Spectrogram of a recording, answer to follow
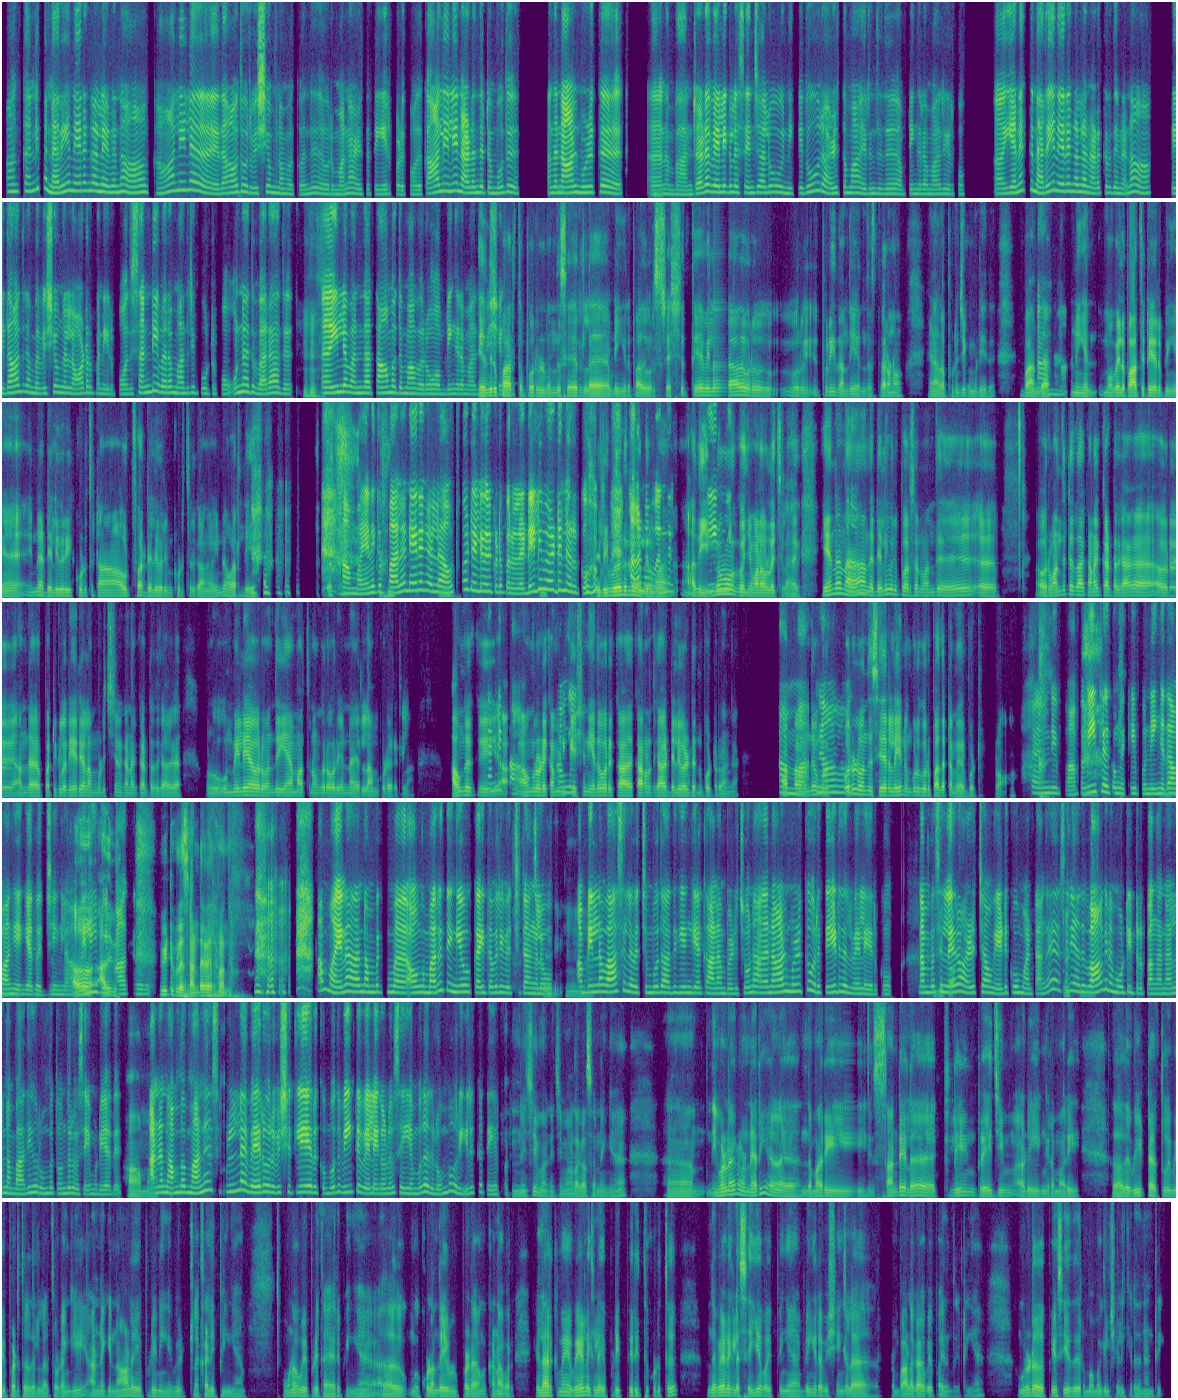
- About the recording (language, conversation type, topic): Tamil, podcast, உங்கள் ஞாயிற்றுக்கிழமை சுத்தம் செய்யும் நடைமுறையை நீங்கள் எப்படி திட்டமிட்டு அமைத்துக்கொள்கிறீர்கள்?
- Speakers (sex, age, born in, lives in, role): female, 35-39, India, India, guest; male, 40-44, India, India, host
- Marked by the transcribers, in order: in English: "ஆர்டர்"; in English: "சண்டே"; chuckle; unintelligible speech; in English: "ஸ்ட்ரெஸ்ஸு"; other background noise; in English: "அவுட் ஃபார் டெலிவரின்னு"; laugh; in English: "அவுட் ஃபார் டெலிவரி"; other noise; in English: "டெலிவர்டுன்னு"; in English: "டெலிவர்டுன்னு"; laughing while speaking: "இருக்கும். ஆனா வந்துருக்கும். இன்னி"; in English: "டெலிவரி பெர்சன்"; in English: "பர்ட்டிகுலர் ஏரியால"; in English: "கம்யூனிகேஷன்"; in English: "டெலிவர்டுன்னு"; laughing while speaking: "ஓ! அது வீ வீட்டுக்குள்ள சண்டை வேற வந்துரும்"; laugh; "அது" said as "அதுக"; in English: "சண்டேயில, கிளீன் ரெஜிம்"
